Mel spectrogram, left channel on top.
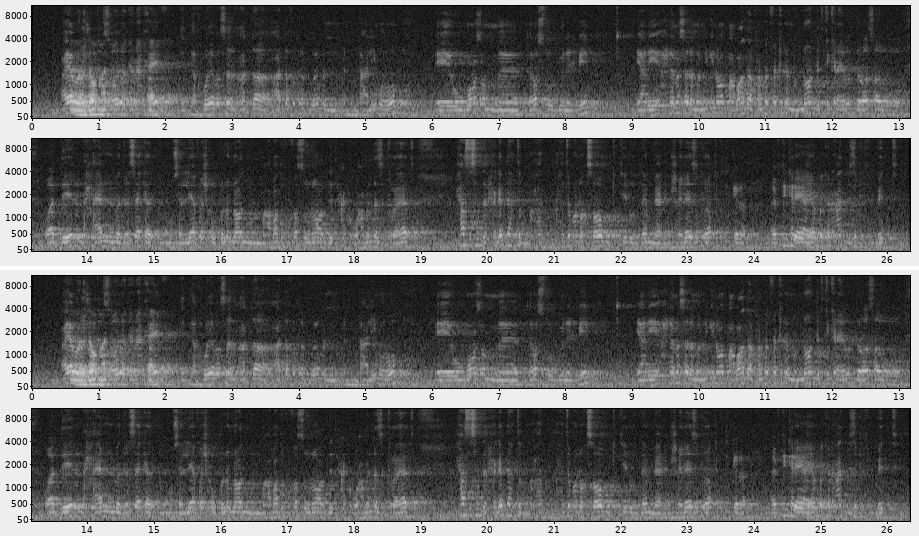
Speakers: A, on the left; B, on the right.
A: ايوه
B: آه،
A: ما انا
B: سواء
A: كنت
B: مع
A: لسه هقول لك انا خايف
B: اه
A: ان اخويا مثلا عدى عدى فتره كبيره من من تعليمه اهو إيه، ومعظم آه، دراسته من البيت يعني احنا مثلا لما بنيجي نقعد مع بعض يا محمد فاكر لما بنقعد نفتكر ايام الدراسه و... وقد ايه الحياه المدرسيه كانت مسليه فشخ وكنا بنقعد مع بعض في الفصل ونقعد نضحك وعملنا ذكريات حاسس ان الحاجات دي هت... هت... هتبقى ناقصاهم كتير قدام يعني مش هيلاقي ذكريات يفتكرها هيفتكر ايه ايام ما كان قاعد بيذاكر في البيت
